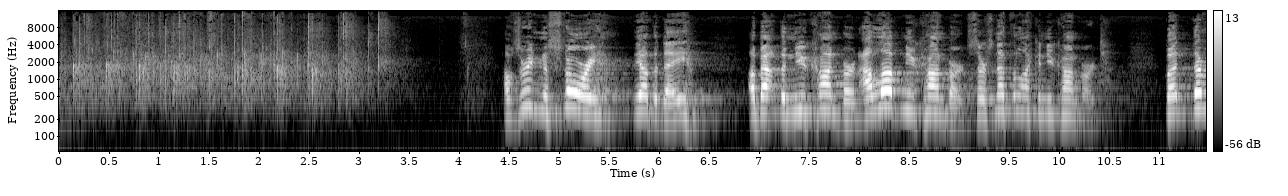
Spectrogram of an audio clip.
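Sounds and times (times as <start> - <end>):
audience clapping hands in praise to God: 0.0 - 3.7
speech: 4.4 - 11.4.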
